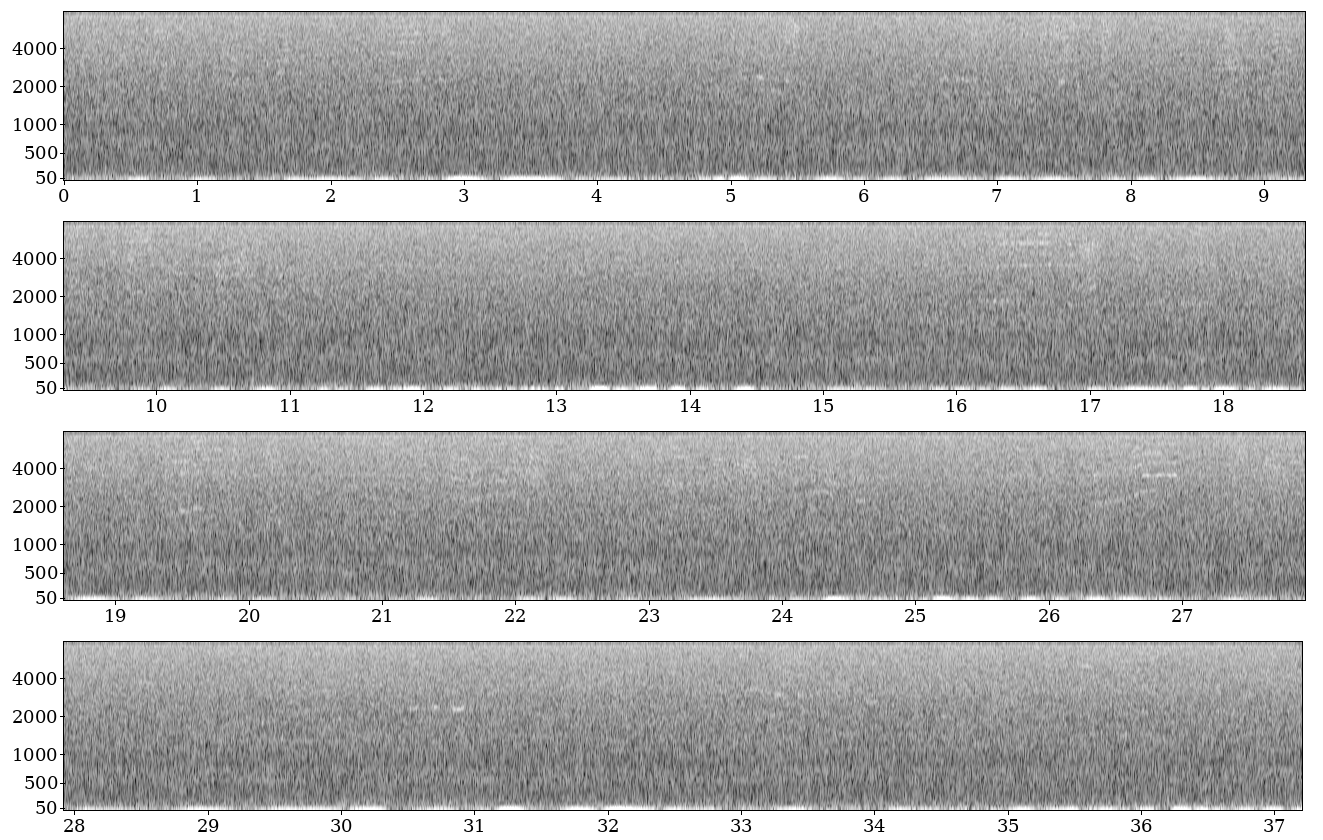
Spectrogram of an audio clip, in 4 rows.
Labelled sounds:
16.3	16.7	Pacific white-sided dolphin, 5.2 to 5.4 kHz
27.7	28.0	Pacific white-sided dolphin, 3.5 to 3.6 kHz

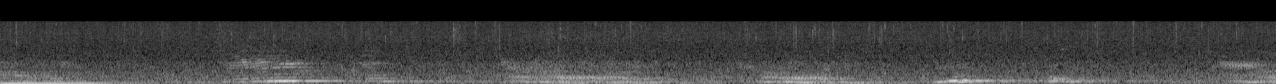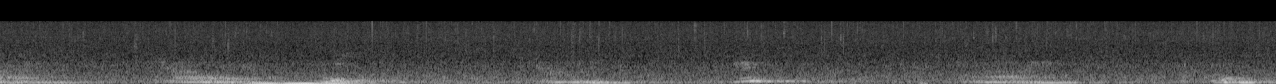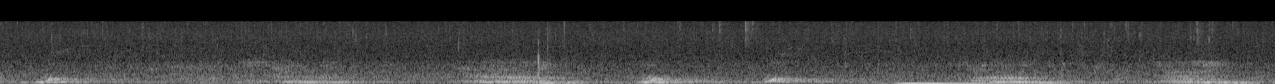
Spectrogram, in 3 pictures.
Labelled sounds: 2.3	3.1	humpback whale, 0.78 to 1.3 kHz
12.1	12.6	humpback whale, 0.78 to 1.1 kHz
20.1	20.4	humpback whale, 0.84 to 1.1 kHz
28.0	28.2	humpback whale, 0.88 to 1.1 kHz

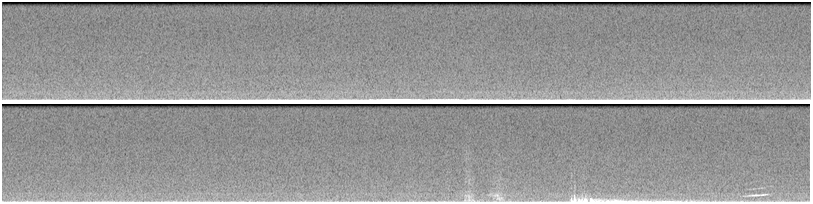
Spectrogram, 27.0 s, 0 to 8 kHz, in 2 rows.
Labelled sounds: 25.9	26.2	humpback whale, 0.99 to 1.2 kHz

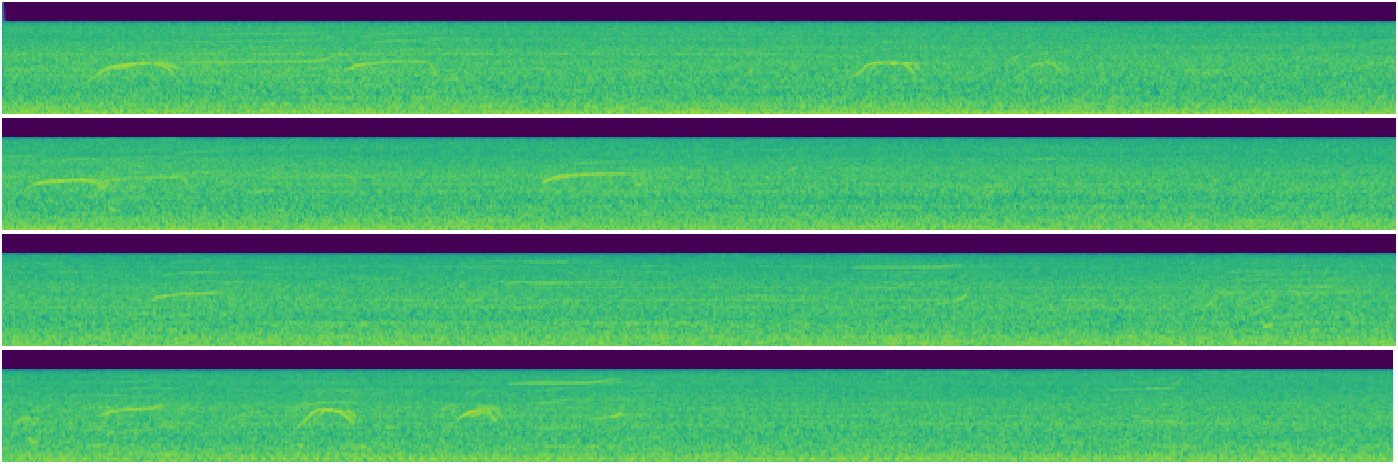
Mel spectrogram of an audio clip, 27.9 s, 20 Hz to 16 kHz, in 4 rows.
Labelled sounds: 1.2	2.2	killer whale, southern resident, 0.96 to 2.9 kHz
4.2	4.6	killer whale, southern resident, 1.4 to 2.1 kHz
7.0	8.1	killer whale, southern resident, 0.73 to 8.0 kHz
9.5	10.3	killer whale, southern resident, 1.7 to 3.7 kHz
14.6	15.2	killer whale, southern resident, 0.98 to 8.0 kHz
16.4	17.0	killer whale, southern resident, 3.0 to 4.0 kHz
18.1	18.8	killer whale, southern resident, 4.4 to 6.1 kHz
21.2	21.8	killer whale, southern resident, 1.0 to 5.6 kHz
22.3	22.8	killer whale, southern resident, 0.57 to 4.3 kHz

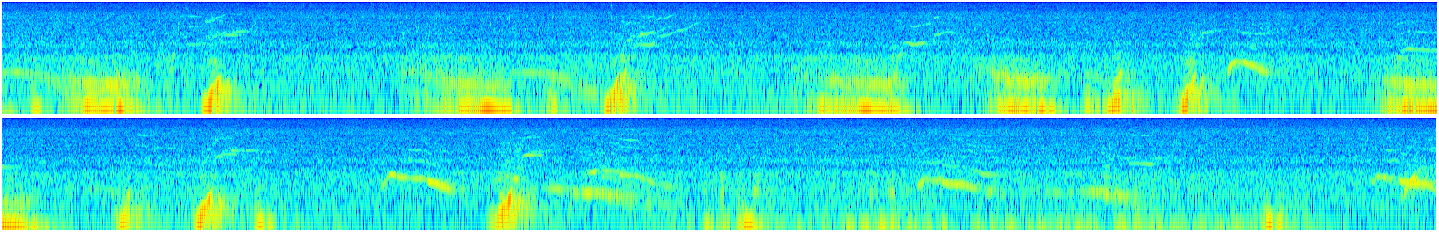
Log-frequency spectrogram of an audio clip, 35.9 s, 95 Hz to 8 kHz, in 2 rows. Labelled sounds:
2.5	3.1	humpback whale, 1.9 to 2.7 kHz
7.9	8.6	humpback whale, 1.3 to 4.7 kHz
11.3	11.9	humpback whale, 1.4 to 2.5 kHz
15.0	15.8	humpback whale, 2.2 to 2.7 kHz
17.5	18.1	humpback whale, 1.1 to 1.3 kHz
19.6	19.9	humpback whale, 3.8 to 4.1 kHz
20.6	21.3	humpback whale, 1.6 to 2.3 kHz
22.7	23.4	humpback whale, 0.78 to 2.3 kHz
24.4	26.0	humpback whale, 0.78 to 3.4 kHz
29.7	30.4	humpback whale, 0.81 to 1.3 kHz
32.0	32.4	humpback whale, 1.2 to 1.4 kHz
35.1	35.4	humpback whale, 0.78 to 0.88 kHz

